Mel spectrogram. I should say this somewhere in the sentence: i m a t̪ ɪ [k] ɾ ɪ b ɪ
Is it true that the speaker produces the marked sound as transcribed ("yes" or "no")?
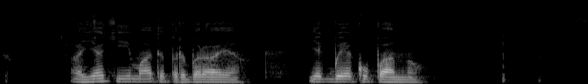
no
